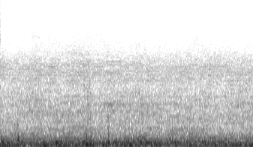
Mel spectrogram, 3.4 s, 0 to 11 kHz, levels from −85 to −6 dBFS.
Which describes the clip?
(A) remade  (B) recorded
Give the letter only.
A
